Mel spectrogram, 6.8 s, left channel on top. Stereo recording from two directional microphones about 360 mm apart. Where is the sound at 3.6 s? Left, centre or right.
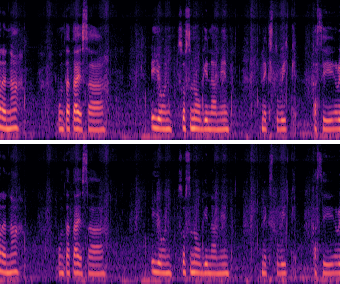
Left.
